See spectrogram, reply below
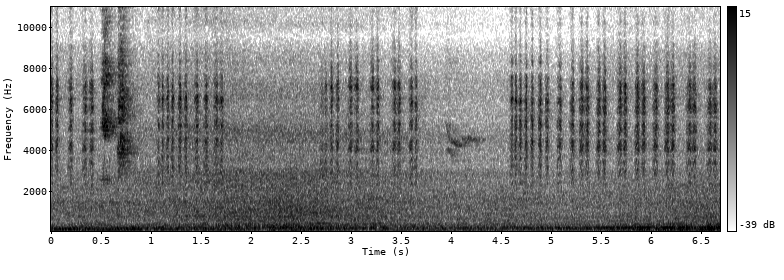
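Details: Common iora singing the 'konslet' type, used to coax other birds to sing: short clusters of rapid buzzy rattles, a gap of silence midway and a brief whistle, then a long run of fast pulses, all over a low steady hum.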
